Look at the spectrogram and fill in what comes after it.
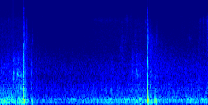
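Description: Aerial firework shells bursting in the distance: two sharp bangs about two and a half seconds apart, over a steady low background noise.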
